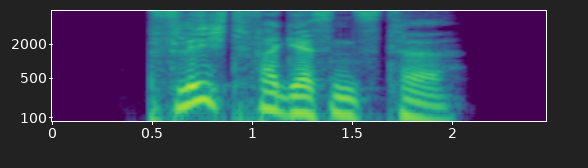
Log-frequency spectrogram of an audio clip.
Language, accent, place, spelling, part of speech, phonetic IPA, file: German, Germany, Berlin, pflichtvergessenste, adjective, [ˈp͡flɪçtfɛɐ̯ˌɡɛsn̩stə], De-pflichtvergessenste.ogg
- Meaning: inflection of pflichtvergessen: 1. strong/mixed nominative/accusative feminine singular superlative degree 2. strong nominative/accusative plural superlative degree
